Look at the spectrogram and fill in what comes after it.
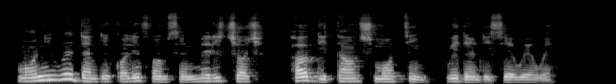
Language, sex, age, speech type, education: Nigerian Pidgin, male, 15-29, spontaneous, tertiary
